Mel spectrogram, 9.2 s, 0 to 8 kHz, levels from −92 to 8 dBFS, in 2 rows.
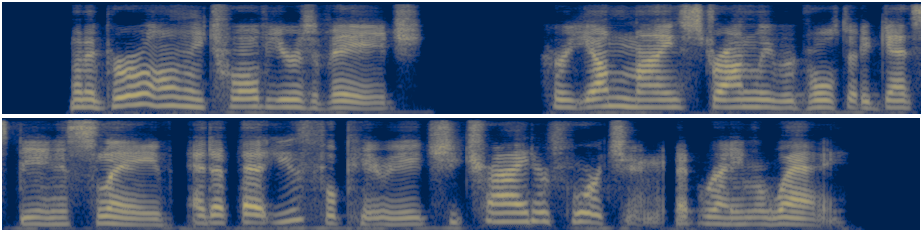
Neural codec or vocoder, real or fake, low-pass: codec, 24 kHz, 1 kbps, SNAC; fake; 7.2 kHz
